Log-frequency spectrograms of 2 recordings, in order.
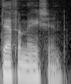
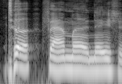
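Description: First: The word has four syllables, without an extra syllable. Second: The word has five syllables, with an extra 'in' syllable. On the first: The speaker calls it right. "I think it is defamation" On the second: The speaker calls it wrong. "You said defamination"

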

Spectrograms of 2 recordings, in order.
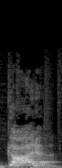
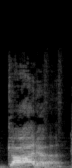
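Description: The two takes are said the same way.

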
